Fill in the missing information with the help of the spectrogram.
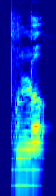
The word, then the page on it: pulu: apatani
